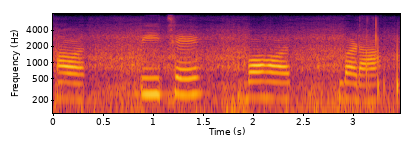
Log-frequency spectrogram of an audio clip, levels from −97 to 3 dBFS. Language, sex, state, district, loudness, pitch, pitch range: Hindi, female, Chandigarh, Chandigarh, -16 LUFS, 220 Hz, 210-255 Hz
